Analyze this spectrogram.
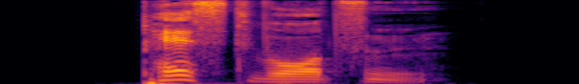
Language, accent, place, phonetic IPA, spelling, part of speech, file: German, Germany, Berlin, [ˈpɛstˌvʊʁt͡sn̩], Pestwurzen, noun, De-Pestwurzen.ogg
- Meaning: plural of Pestwurz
